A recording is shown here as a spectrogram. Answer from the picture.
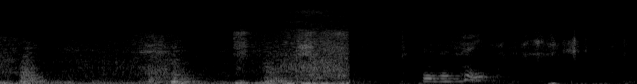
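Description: Rubbing and scraping noise of a caver moving over rock, clothing and gear brushing against stone, which drops away suddenly about halfway through; a short muffled voice follows about four seconds in.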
